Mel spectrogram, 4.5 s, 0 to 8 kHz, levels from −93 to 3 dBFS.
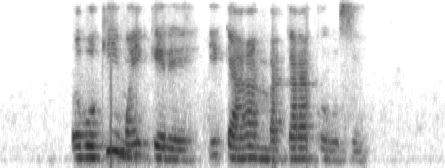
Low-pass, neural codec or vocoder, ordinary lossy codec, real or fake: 7.2 kHz; none; Opus, 16 kbps; real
